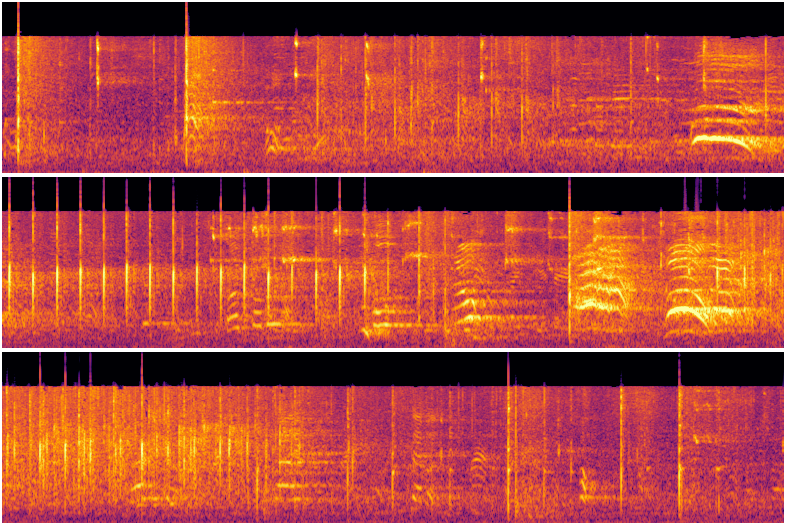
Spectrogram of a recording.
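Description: Badminton rackets strike a shuttlecock back and forth in a large indoor hall.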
